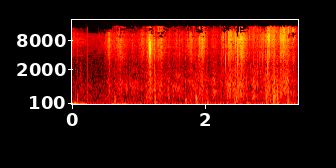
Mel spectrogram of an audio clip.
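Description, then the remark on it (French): Steady clip-clop of horse hooves on hard ground as a horse is taken into a wild ravine in the midday heat, a regular walking rhythm of many quick hoofbeats, moderately loud with a faint background hiss. “Un jour, accablé par la chaleur de midi, il amena son cheval dans le ravin sauvage”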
